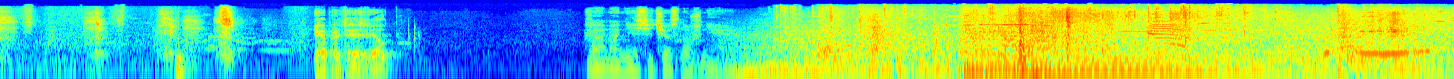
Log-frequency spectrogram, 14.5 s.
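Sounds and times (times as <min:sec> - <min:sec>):
speech: 0:03.5 - 0:04.0, 0:06.4 - 0:09.9, 0:13.3 - 0:13.9
squealing creaking scrapes of bending metal: 0:07.7 - 0:14.5
car being smashed up with loud metallic crashes and bangs: 0:08.1 - 0:13.7.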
